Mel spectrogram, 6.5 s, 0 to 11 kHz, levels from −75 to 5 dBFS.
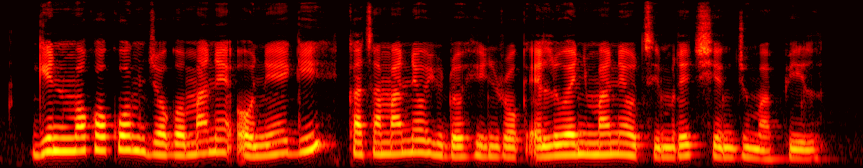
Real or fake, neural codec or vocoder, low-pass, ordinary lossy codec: real; none; none; none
